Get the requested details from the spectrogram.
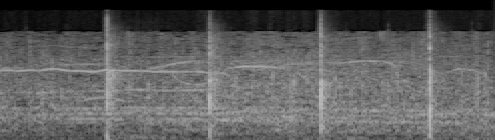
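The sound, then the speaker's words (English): Scattered applause and cheering celebrating Johnny Depp winning his trial: four sharp, evenly spaced claps ring out over a steady wash of crowd noise, with thin whooping voices running underneath, all at a fairly modest level. “Let's hear it for Jack Sparrow.”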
